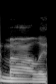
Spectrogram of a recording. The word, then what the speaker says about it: Mali: So I say Mali, but it's spelled like the country, MALI Fair enough.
